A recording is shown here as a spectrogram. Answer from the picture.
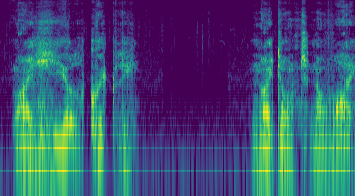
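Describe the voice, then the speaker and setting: A man's raspy, very deep put-on character voice at a fairly slow pace. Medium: game stream. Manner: terse, short sentences.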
